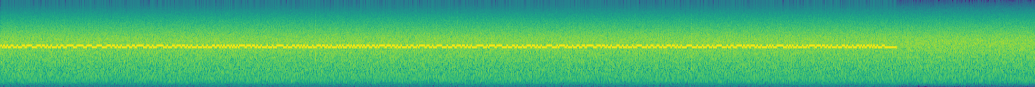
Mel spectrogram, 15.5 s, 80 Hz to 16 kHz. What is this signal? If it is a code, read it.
RTTY (50 baud, 170 Hz shift), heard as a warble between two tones, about 2200 Hz centre, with radio static. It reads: … 25599 85057 17443 15741 64483 23097 53971 93185 01920 91092 65613 71447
